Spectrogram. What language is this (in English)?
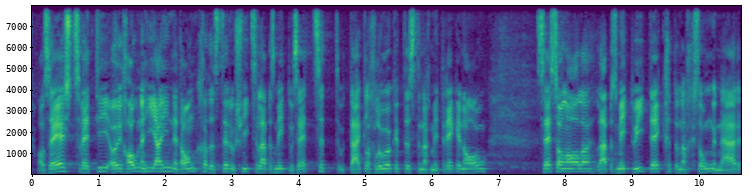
Swiss German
